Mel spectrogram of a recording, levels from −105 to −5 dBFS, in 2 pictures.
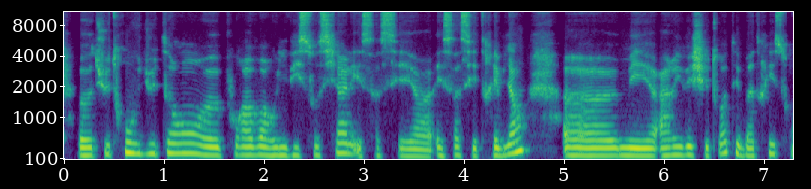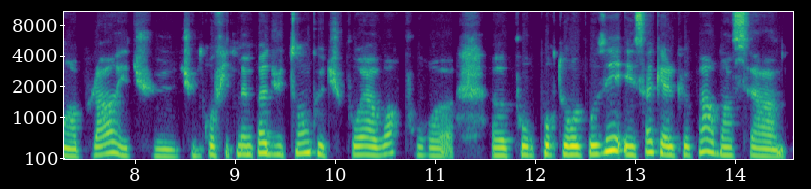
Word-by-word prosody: Heu, 170 0 +3
tu 200 +4 -6
trouves 225 -1 +1
du 210 +1 -5
temps, 215 -2 -1
heu, 175 -2 +2
pour 180 -1 -6
avoir 180 -1 0
une 175 0 -1
vie 170 +1 -6
sociale, 195 +6 -1
et - - -4
ça 165 - -8
c'est, 155 -1 -4
heu, 150 -1 -3
et 170 - -3
ça 180 +2 -4
c'est 160 -1 -4
très 170 +2 -3
bien. 215 +10 +3 0.4
Heu, 165 -1 +2
mais 165 -1 +4
heu, - - -2
arrivé 180 +2 -1
chez 170 -1 -1
toi, 210 +5 -5
tes 230 -3 -4
batteries 165 +4 -5
sont 200 -4 -4
à 155 -2 0
plat 195 +6 0
et 170 -4 -2
tu 155 -2 -5
tu 165 - -5
ne 155 - -11
profites 185 +4 -3
même 190 -1 0
pas 220 +4 +4
du 190 -3 -5
temps 220 +5 +1
que 230 -4 -1
tu 175 - -8
pourrais 185 0 +1
avoir 200 +5 -1
pour, 175 -2 -6
heu, - - -5 0.4
heu, 170 -1 +2
pour 180 -2 0
pour 195 +1 +1
te - - +1
reposer. 195 +7 +7
Et 185 - +4
ça 240 +7 +3
quelque 185 -6 +2
part, 240 +7 0
ben, 180 -2 -1
ça 160 -3 +1
180 Hz, 235 wpm, -23 LUFS, 170-205 Hz, 0.4 s, reposer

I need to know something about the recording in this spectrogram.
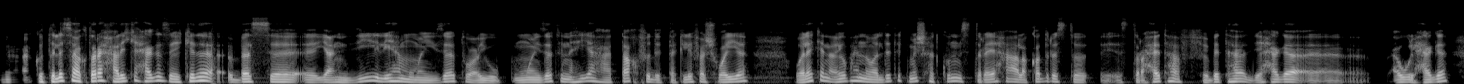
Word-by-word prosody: أنا 110 +1 -9 0.2
كنت 125 +2 +2
لسه 165 +4 +6
هاقترح 155 +2 +5
عليكِ 145 +7 +3
حاجة 160 0 +3
زي 135 -9 +1
كده 165 +8 +4
بس 125 +5 +1
آآ 115 -3 +2
يعني 105 -1 0
دي 145 - -1
ليها 145 +1 +2
مُميزات 110 +2 -1
وعيوب، 95 -6 -1
مُميزات 105 +8 -1
إن 125 - -1
هي 135 +8 -1
هتخفض 120 0 -3
التكلفة 115 +4 -4
شوية، 120 +8 +1 0.5
ولكن 155 - +1
عيوبها 140 +7 -1
إن 155 -4 +1
والدتِك 135 - -3
مش 145 +1 -2
هتكون 140 +3 -5
مسترَيحة 125 -1 -3
على 115 -4 +1
قدر 130 +6 -4
است 120 -4 -4 0.2
استراحتها 125 - -2
في 110 -3 -7
بيتها 130 +6 0
دي 100 -2 -4
حاجة 120 0 +2
آآ 85 -1 -8 0.3
أول 105 0 +1
حاجة، 135 +10 +1
120 Hz, 160 wpm, -23 LUFS, 105-140 Hz, 0.5 s, لسه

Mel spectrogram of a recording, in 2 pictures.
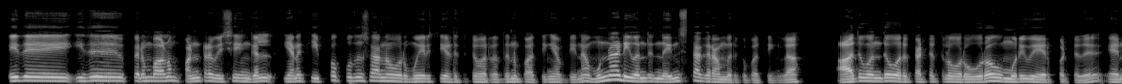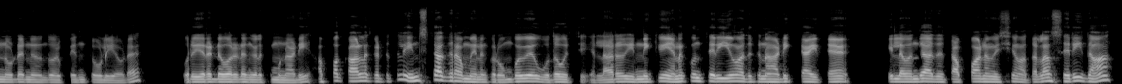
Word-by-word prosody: இது 180 +1 +5 0.5
இது 165 +3 +1 0.4
பெரும்பாலும் 165 +1 +1
பண்ற 150 +4 -1
விஷயங்கள். 140 +1 0 0.3
எனக்கு 145 +1 -2
இப்ப 185 +10 -6
புதுசான 165 -1 -1
ஒரு 140 - 0
முயற்சி 135 -1 -1
எடுத்துட்டு 125 0 -7
வர்றதுனு 120 +2 -3
பாத்தீங்க 115 +2 -4
அப்டீன்னா, 115 +6 -4
முன்னாடி 195 +5 +4
வந்து 145 0 0
இந்த 135 -2 +1
Instagram 145 -5 -1
இருக்கு 100 -1 -11
பாத்தீங்களா? 100 +3 -3 0.5
அது 135 +5 +4
வந்து 150 +1 +1
1 135 -2 +1
கட்டத்தில 125 +1 -4
1 120 - -1
உறவு 155 +5 +4
முறிவு 130 0 +2
ஏற்பட்டது, 105 -1 -5 0.3
என்னுடன் 115 0 -1
இருந்த 105 0 -5
1 100 - -5
பெண் 110 +1 -5
தோழியோட, 95 -2 -4 0.6
ஒரு 115 - -1
2 120 0 +2
வருடங்களுக்கு 110 -2 0
முன்னாடி. 100 +2 0 0.2
அப்ப 155 +7 -6
காலகட்டத்தில 150 - 0
Instagram 170 -5 +1
எனக்கு 115 0 -3
ரொம்பவே 135 +5 +3
உதவுச்சு. 115 -1 -2
எல்லாரும் 115 +6 0
இன்னைக்கும் 130 +4 +2
எனக்கும் 140 +2 0
தெரியும், 145 +1 +4
அதுக்கு 130 -1 -3
நான் 125 0 +3
அடிக்ட் 130 0 -2
ஆயிட்டேன், 125 +3 +2 0.5
இல்லை 130 -1 +3
வந்து 130 +2 +2
அது 125 -1 -1
தப்பான 130 +3 0
விஷயம், 125 +1 -4
அதெல்லாம் 150 +9 0
சரிதான். 155 +4 +2
130 Hz, 155 wpm, -23 LUFS, 115-150 Hz, 0.6 s, இது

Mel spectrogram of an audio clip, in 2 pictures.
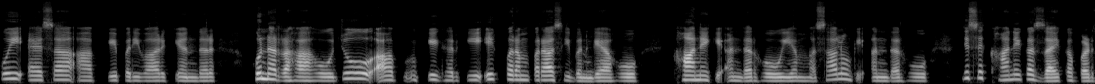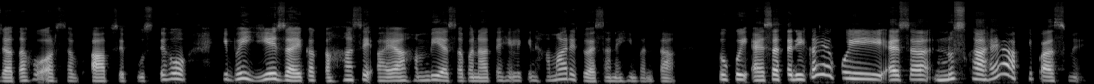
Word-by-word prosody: कोई 260 +1 +1 0.2
ऐसा 215 +1 0 0.2
आपके 180 +1 -6
परिवार 170 -1 -2
के 170 +1 -10
अंदर 170 +1 -3 0.4
हुनर 250 -3 +7
रहा 175 0 +3
हो, 170 0 -1
जो 270 +7 +1 0.2
आपके 210 +2 -3
घर 190 -2 -8
की 200 +3 -4
एक 240 0 -2
परंपरा-सी 205 -3 +1
बन 155 -2 -1
गया 160 +1 +2
हो? 165 -1 -1 0.4
खाने 210 -1 +6
के - - -6
अंदर 170 -1 -1
हो 170 -1 -2
या 165 +1 0
मसालों 210 +10 -3
के - - -12 0.2
अंदर 165 -1 -2
हो, 165 0 -7 0.3
जिससे 295 0 -2
खाने 215 +3 -1
का 230 0 +1
ज़ायका 160 +1 +1
बढ़ 160 0 +1
जाता 160 +2 0
हो - - -8
और - - +1
सब 165 0 -12 0.2
आपसे 160 0 -4
पूछते 165 +6 -9
हो, 255 +1 +1 0.4
"कि 235 - -4
भई 250 +5 +1
ये 245 +2 +3
ज़ायका 195 -2 +3
कहाँ 195 +3 -4
से 215 - -1
आया 175 +1 +3
हम 185 +1 -8
भी 210 0 +1
ऐसा 170 0 -6
बनाते 160 +2 -2
हैं 175 -1 -10
लेकिन 175 0 -11
हमारे 230 +5 -1
तो 170 -6 -5
ऐसा 160 +2 -10
नहीं 155 +1 -11
बनता।" 150 0 -8 0.4
तो 225 - 0
कोई 225 +1 +3 0.2
ऐसा 220 +4 +5
तरीका 230 - +3
या 425 - +2
कोई 255 -5 +3 0.2
ऐसा 220 0 +2
नुस्खा 250 +3 +3
है 280 - +1
आपके 270 -2 -3
पास 175 -1 +2
में? 170 -2 -16
185 Hz, 190 wpm, -23 LUFS, 170-225 Hz, 0.4 s, हुनर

